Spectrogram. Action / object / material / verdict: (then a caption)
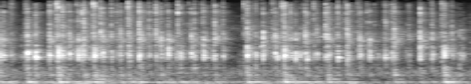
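tap / plastic mechanical computer keyboard / plastic / none. Both hands rapidly tap with their fingertips on the plastic keycaps of a white, backlit RGB mechanical computer keyboard that sits on a desk with a padded wrist rest. The result is a dense stream of crisp, short clicks and clacks with a bright, hollow plastic tone. The typing briefly pauses just before the midpoint, then resumes at the same fast pace.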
